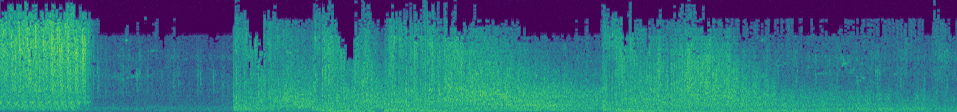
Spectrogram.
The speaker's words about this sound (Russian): Выпущенные танками снаряды рвутся в нескольких десятках метров от окопов.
